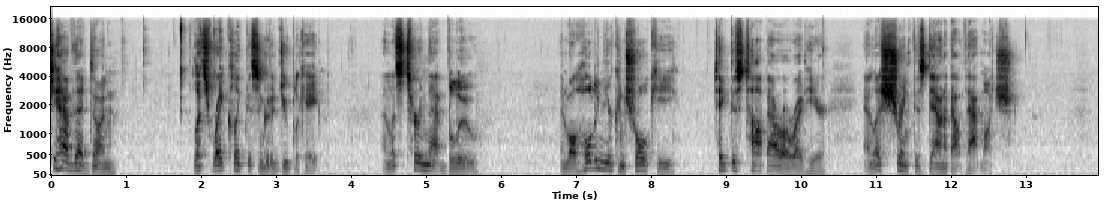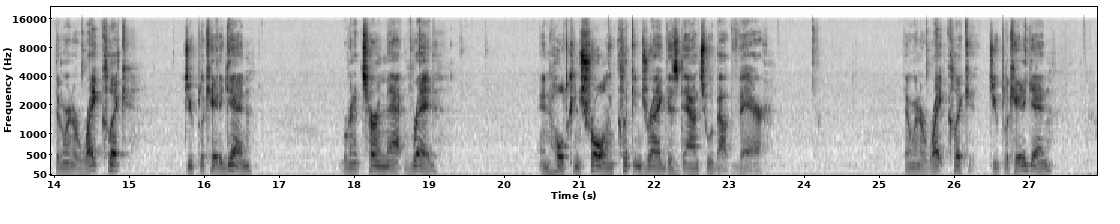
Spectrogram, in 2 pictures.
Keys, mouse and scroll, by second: 1.0 click, 2.2 right click, 3.0 click, 5.5 click, 10.4-13.0 ctrl+drag, 14.5 right click, 16.3 click, 18.9 click, 21.5-24.4 ctrl+drag, 25.8 right click, 26.9 click.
